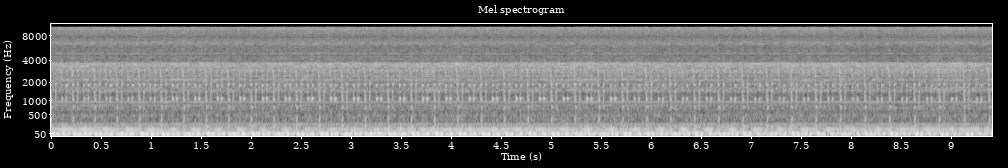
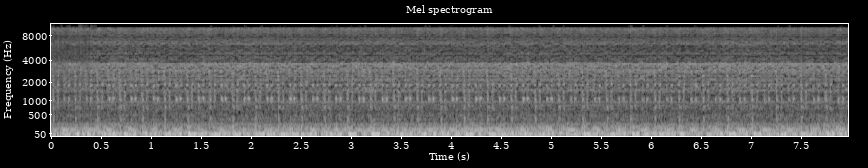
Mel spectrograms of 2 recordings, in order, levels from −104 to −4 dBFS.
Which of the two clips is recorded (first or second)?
first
